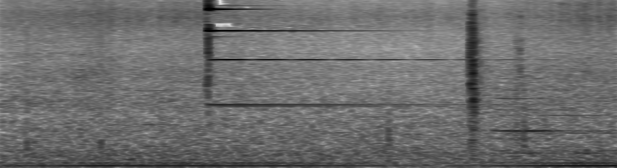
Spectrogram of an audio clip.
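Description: A single bright ding from a front-desk service bell in The Wolf Among Us game, with a long ringing decay, heard once over a steady low room hum; a second faint tap follows near the end.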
